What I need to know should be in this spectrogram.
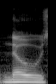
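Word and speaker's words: Nous: That's the confirmation of how it's pronounced. It is funny to pronounce it news though. I think now nose sounds cooler if you think about it, but I don't know. Nose. if this was Spanish, you would be pronouncing it as nose.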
